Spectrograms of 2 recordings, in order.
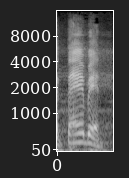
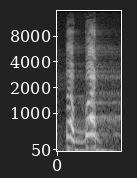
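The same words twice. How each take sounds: First: "Tebet" with open e as in bed. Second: "Tebet" said like "tabat", with dull e; schwa E. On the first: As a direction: say "Tebet" with clear e sounds. ("Tebet" dengan E terbuka) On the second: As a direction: say "Tebet" with schwa vowels, higher-pitched. ("Tebet" dengan E pepet) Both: Shown as a demonstration. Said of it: "ada E".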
